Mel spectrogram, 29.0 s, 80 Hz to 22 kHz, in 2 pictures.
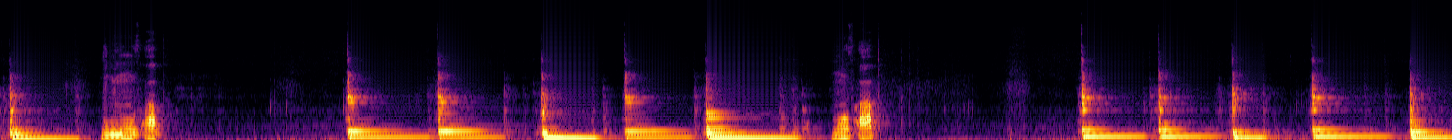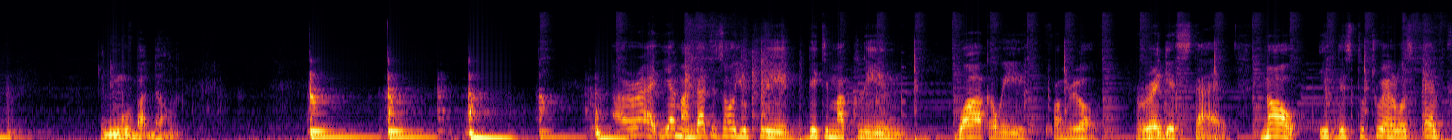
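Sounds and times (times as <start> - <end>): electric guitar plucked notes: 0.0 - 1.4, 3.4 - 8.7, 10.7 - 15.4, 17.6 - 29.0
bass line: 17.6 - 29.0.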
